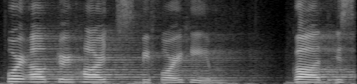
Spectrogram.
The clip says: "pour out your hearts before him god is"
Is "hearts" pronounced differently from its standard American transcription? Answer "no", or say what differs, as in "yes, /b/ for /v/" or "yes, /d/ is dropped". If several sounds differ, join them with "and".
no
